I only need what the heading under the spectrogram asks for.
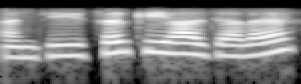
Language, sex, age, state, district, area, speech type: Punjabi, female, 45-60, Punjab, Amritsar, urban, conversation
